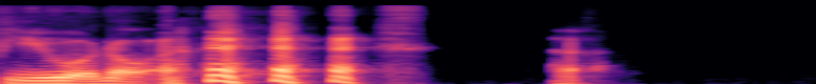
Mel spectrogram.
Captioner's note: laughs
